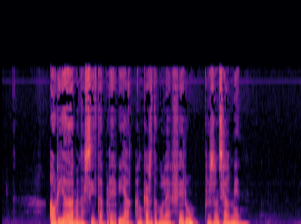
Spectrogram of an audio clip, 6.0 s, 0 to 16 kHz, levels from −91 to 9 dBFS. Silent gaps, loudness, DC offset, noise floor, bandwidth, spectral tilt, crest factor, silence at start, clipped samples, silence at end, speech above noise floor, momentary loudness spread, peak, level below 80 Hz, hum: none; -22 LUFS; under 0.1%; -66 dBFS; 11.5 kHz; -5 dB/octave; 20 dB; 1 s; under 0.1%; 1.05 s; 44 dB; 8 LU; -4 dBFS; -52 dBFS; none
